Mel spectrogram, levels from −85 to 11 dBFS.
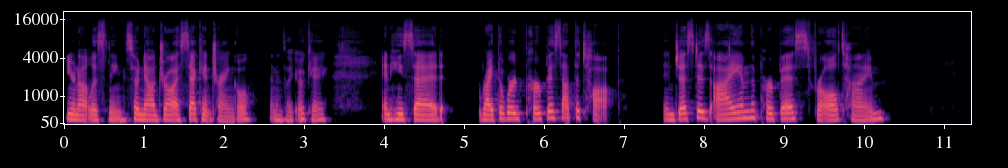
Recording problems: none

